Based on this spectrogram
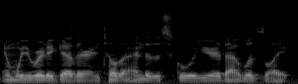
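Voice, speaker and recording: A young man chatting casually on a podcast, relaxed and hesitant, with many fillers. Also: on the low side, quick pace, gravelly. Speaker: podcast co-host. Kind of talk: casual chat.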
